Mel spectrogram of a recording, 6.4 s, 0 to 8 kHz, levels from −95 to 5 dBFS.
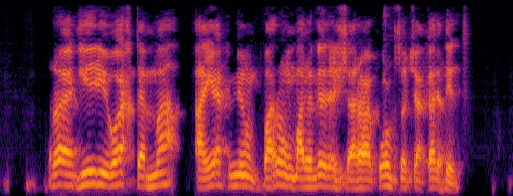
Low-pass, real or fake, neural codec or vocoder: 7.2 kHz; fake; codec, 16 kHz, 1 kbps, FreqCodec, larger model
